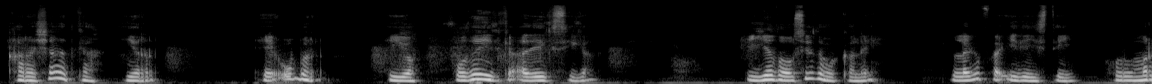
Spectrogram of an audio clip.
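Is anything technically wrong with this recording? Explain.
No, nothing technically wrong can be heard in this speech recording. There is nothing here that calls for a technical explanation.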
